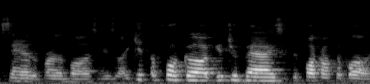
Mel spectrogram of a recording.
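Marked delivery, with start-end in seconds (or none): 1.3-3.7 put-on rough, bossy, aggressive, commanding voice. Retelling a man at the front of the bus: imitating an aggressive order. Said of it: "kind of aggressively".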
